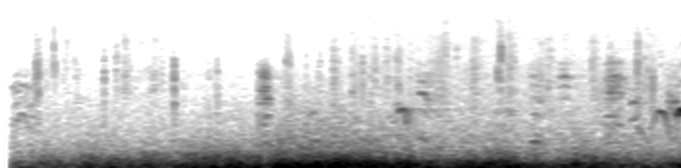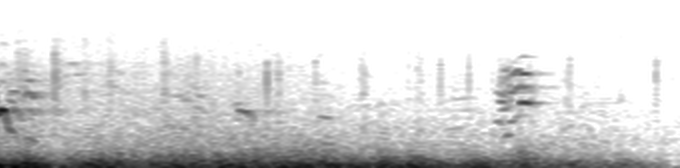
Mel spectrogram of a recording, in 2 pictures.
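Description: Birds calling in short scattered chirps over a steady low rumble, with one fuller call near the end.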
